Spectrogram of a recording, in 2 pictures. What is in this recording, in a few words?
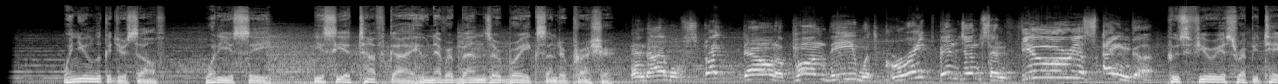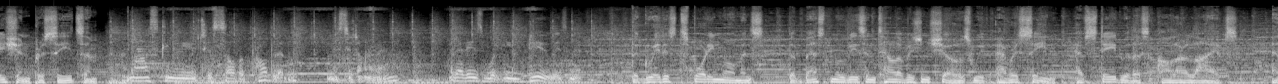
voice match canadian; stv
